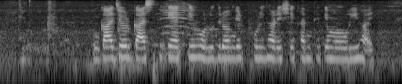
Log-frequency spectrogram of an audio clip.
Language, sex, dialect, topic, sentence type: Bengali, female, Northern/Varendri, agriculture, statement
